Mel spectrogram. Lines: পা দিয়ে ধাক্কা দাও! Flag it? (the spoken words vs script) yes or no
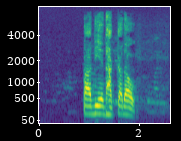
no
